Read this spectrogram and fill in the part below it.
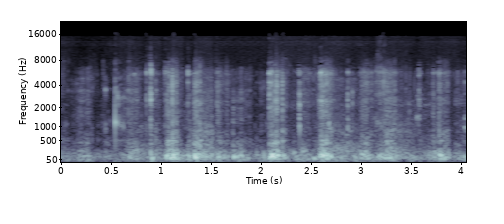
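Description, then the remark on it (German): Crunchy rectangular corn tortilla crisps with a vinegar-like seasoning being chewed in a steady series of crackly bites, with sharp bursts of crunching repeating roughly every half second and no voices. “Ja, es ist halt so ein bisschen wie diese Essigchips, ne? Salt and Vinegar.”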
